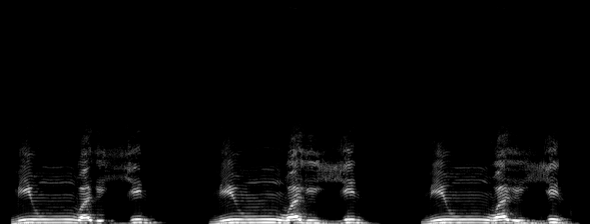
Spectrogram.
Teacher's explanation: Waw is part of yanmu. We merge the noon into the waw alongside doing gunna.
